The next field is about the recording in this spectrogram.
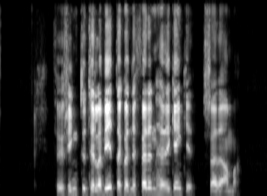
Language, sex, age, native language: Icelandic, male, 20-29, Icelandic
